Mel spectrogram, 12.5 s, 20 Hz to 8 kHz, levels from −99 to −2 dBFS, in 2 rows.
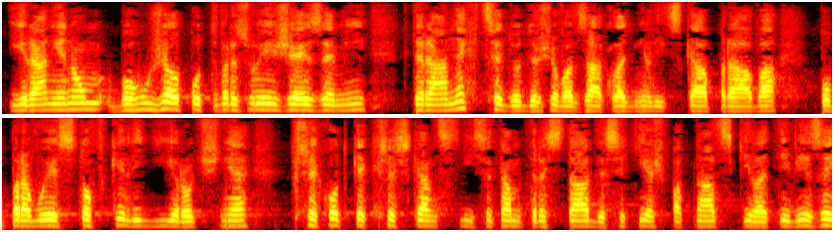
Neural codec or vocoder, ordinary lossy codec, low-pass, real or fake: none; none; none; real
